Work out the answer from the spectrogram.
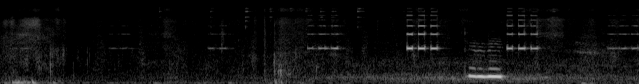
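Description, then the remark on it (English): An oven timer beeps to signal that a frozen pizza is finished. It sounds in quick clusters of short, high electronic tones, repeating several times over a few seconds against a low background hum, fairly loud. “The frozen pizza's finished. Okay. You want the beeping noise?”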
